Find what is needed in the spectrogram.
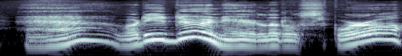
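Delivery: very kindly, gentle, friendly voice. An old mole speaks to a startled little squirrel, in a most kindly voice. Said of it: "asked the mole in a most kindly voice".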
